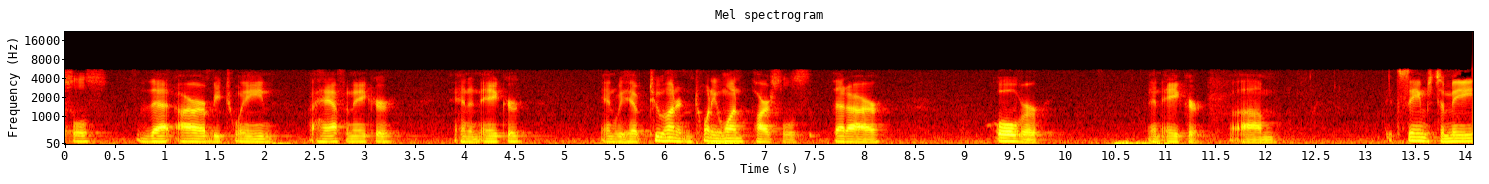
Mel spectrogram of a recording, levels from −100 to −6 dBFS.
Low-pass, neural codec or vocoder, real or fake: 5.4 kHz; none; real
